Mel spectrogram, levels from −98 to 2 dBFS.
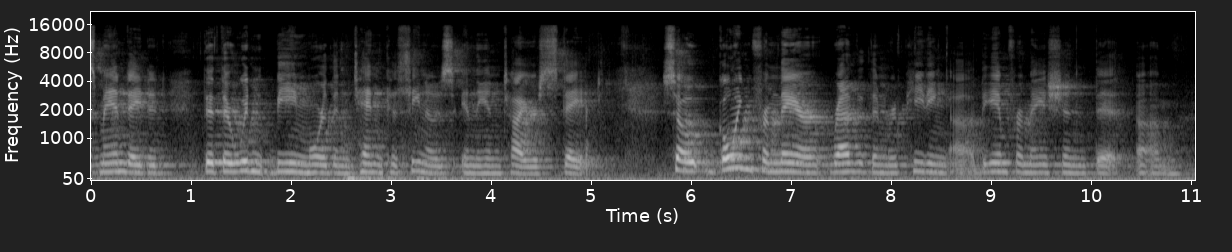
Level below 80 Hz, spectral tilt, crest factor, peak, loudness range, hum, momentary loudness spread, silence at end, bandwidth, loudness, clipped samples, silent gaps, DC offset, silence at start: -50 dBFS; -5.5 dB/octave; 18 dB; -16 dBFS; 5 LU; none; 13 LU; 0 s; 15.5 kHz; -35 LUFS; under 0.1%; none; 0.4%; 0 s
